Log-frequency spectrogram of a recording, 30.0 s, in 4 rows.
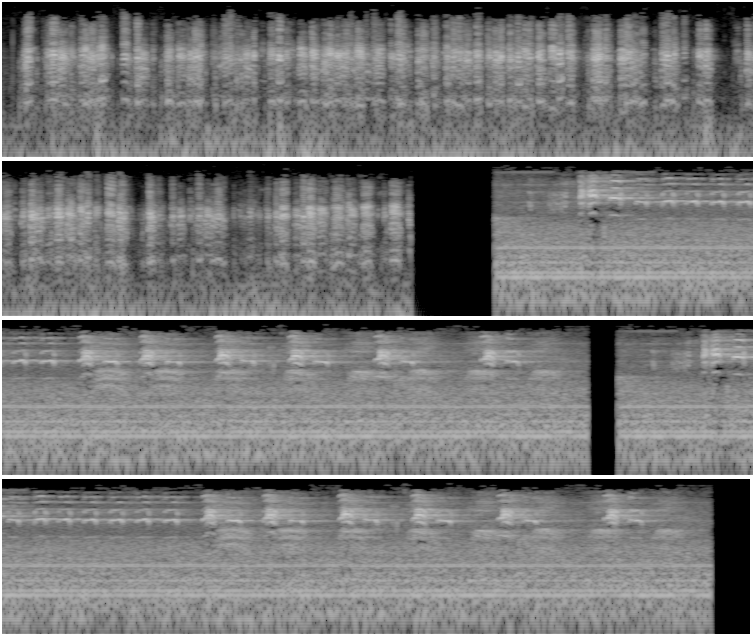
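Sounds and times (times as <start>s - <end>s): steady low hum: 12.4s - 29.6s
bird singing high thin notes: 21.6s - 29.1s.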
